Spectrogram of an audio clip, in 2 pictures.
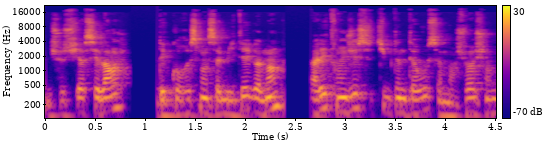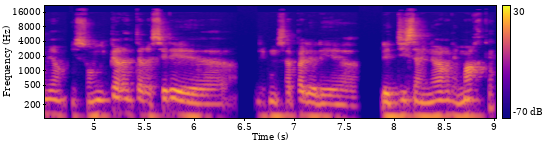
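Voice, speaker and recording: A man's medium-pitched voice, fairly even in intonation, at a fairly quick pace. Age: 40s. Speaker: magazine founder and editor. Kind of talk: interview. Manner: halting.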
